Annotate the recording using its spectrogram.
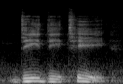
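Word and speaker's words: d/dt: the heaviside operator, dt, ddt. And that's what this is pronounced as. This is pronounced d dt.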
